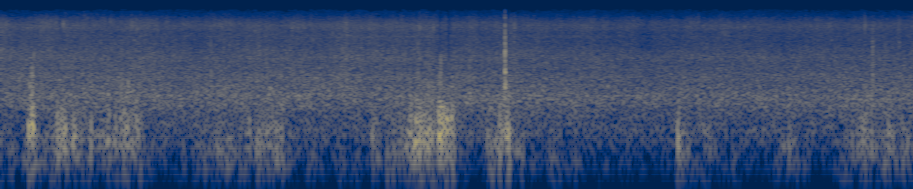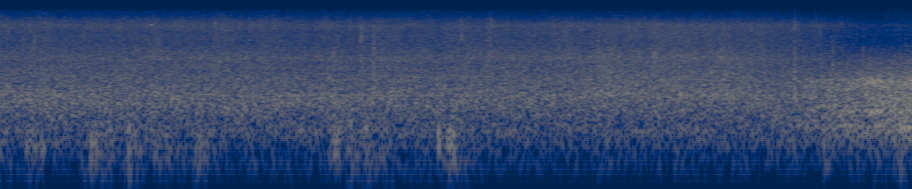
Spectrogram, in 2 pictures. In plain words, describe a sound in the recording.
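Wind blows in gusts during a snowstorm.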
